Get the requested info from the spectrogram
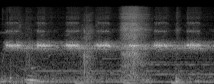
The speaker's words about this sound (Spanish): Es eso, es escuchar grillos. Los escucho, pero no me están diciendo nada.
